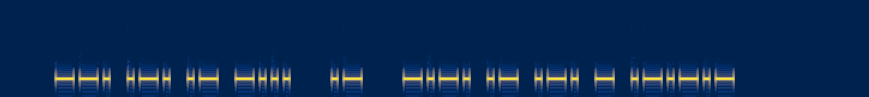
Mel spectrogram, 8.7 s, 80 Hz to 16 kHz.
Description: Morse code, heard as a keyed tone, about 20 wpm, 700 Hz. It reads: GRAB A CART.
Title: Easy Sentences with Hints - 20wpm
